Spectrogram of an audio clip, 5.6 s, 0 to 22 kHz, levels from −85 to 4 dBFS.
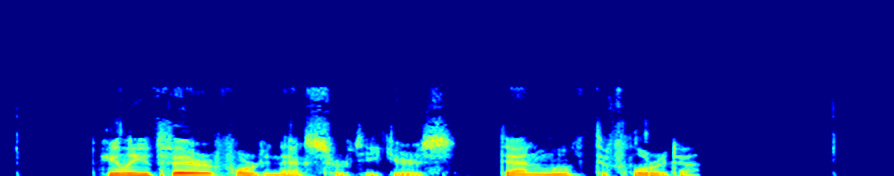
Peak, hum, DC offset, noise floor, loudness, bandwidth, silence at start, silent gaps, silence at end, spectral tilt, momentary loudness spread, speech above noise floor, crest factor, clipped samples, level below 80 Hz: -2 dBFS; none; under 0.1%; under -90 dBFS; -22 LUFS; 11.5 kHz; 0.65 s; none; 1.25 s; -7 dB/octave; 14 LU; over 69 dB; 20 dB; under 0.1%; -70 dBFS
